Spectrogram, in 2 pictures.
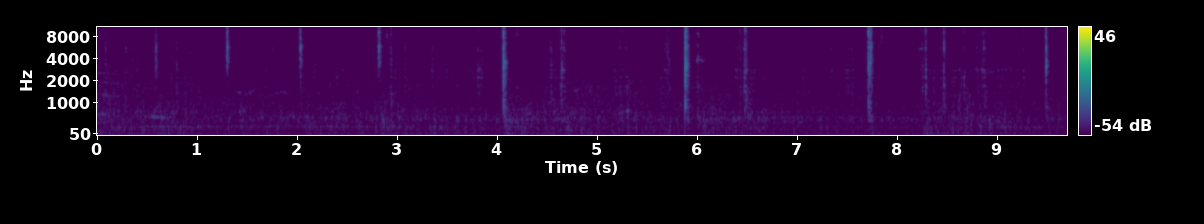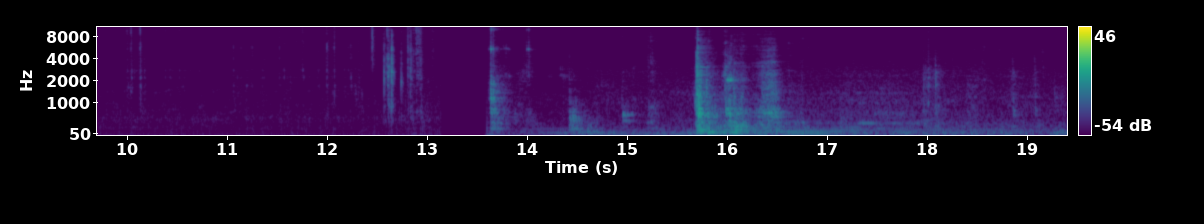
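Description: Scattered sharp metal clicks and ticks as a wood lathe's chuck is handled and its jaws are worked by hand. After a break about two-thirds of the way through, there are louder handling knocks with a low rumble.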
